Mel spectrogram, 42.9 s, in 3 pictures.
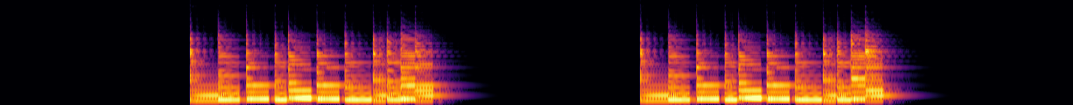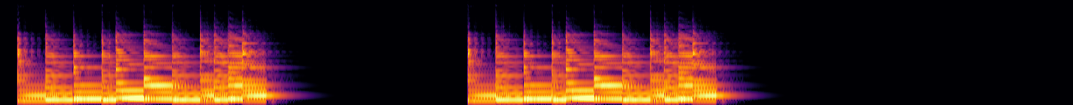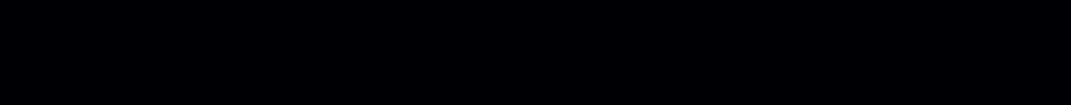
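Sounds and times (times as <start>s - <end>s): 
guitar: 2.5s - 6.3s, 8.6s - 12.3s, 14.5s - 18.4s, 20.6s - 24.4s.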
